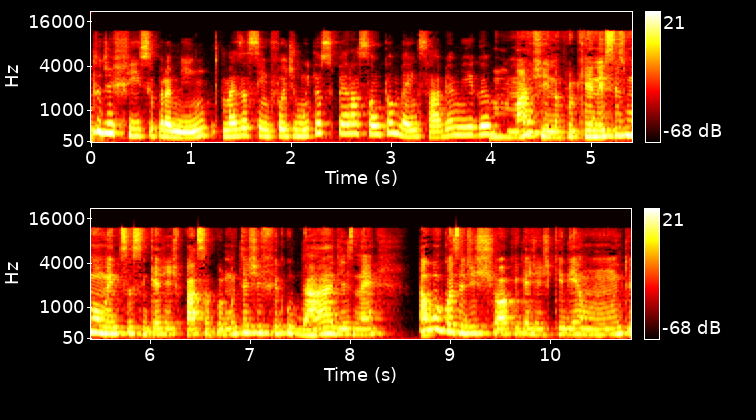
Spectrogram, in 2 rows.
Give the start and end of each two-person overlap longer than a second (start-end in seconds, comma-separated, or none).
none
